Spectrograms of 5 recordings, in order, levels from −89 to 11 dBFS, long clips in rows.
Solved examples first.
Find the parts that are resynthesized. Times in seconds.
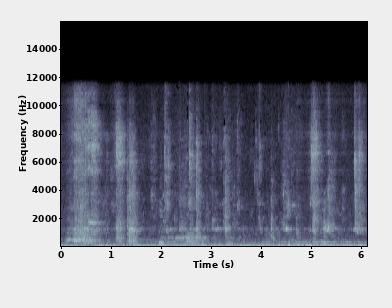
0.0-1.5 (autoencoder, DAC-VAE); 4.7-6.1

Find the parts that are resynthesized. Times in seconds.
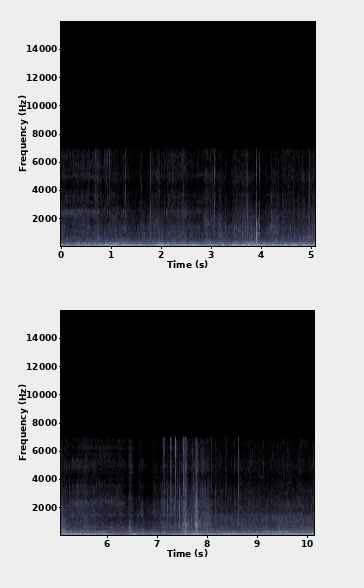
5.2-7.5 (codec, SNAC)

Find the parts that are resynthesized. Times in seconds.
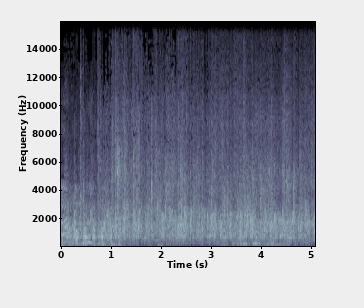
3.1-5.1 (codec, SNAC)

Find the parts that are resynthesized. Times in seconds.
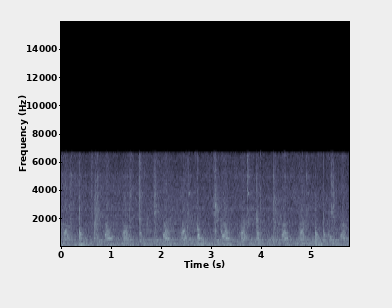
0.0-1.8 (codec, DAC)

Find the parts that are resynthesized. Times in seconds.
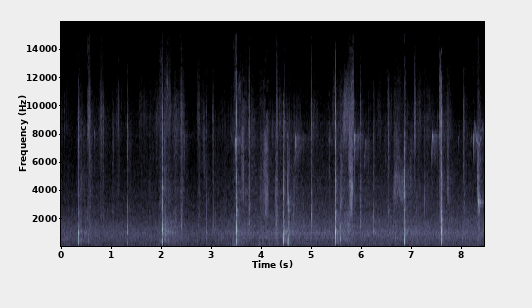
1.0-2.6 (vocoder, BigVGAN v2); 3.9-7.3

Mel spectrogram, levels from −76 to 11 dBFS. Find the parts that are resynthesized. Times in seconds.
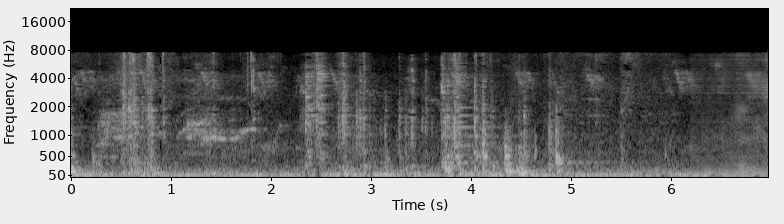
6.2-7.0 (vocoder, Vocos)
